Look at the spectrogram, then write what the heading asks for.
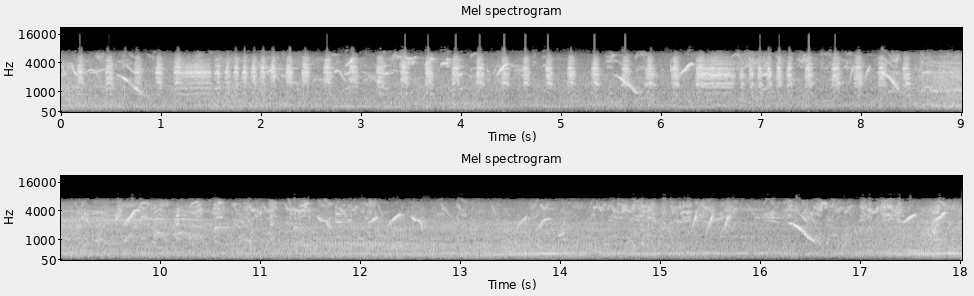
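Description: Caged birds calling. A fast run of sharp repeated notes, about six a second, lasts through the first seven seconds or so, with whistled chirps sliding downward throughout.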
